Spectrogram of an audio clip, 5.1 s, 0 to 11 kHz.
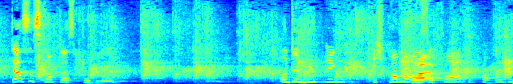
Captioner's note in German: Beifall CDU und BÜNDNIS 90/DIE GRÜNEN - Zuruf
